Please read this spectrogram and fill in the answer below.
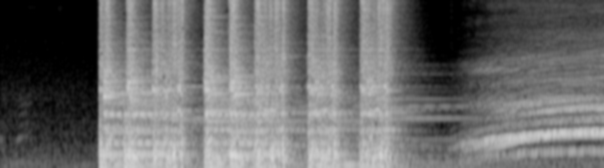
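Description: Balinese baleganjur gamelan ensemble: after a second of silence, crash cymbals (ceng-ceng) and gongs strike together in three fast, loud phrases, then a group of voices swells into a long, sustained shout.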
